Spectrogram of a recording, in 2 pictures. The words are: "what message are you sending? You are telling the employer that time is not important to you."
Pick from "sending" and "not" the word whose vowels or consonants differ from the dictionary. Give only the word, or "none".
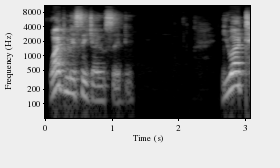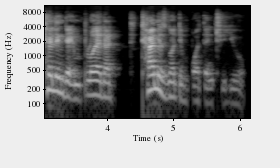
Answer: sending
